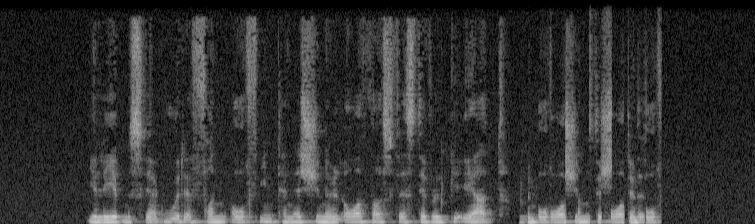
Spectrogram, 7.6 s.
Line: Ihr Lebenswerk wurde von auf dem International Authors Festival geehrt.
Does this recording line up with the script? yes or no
no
